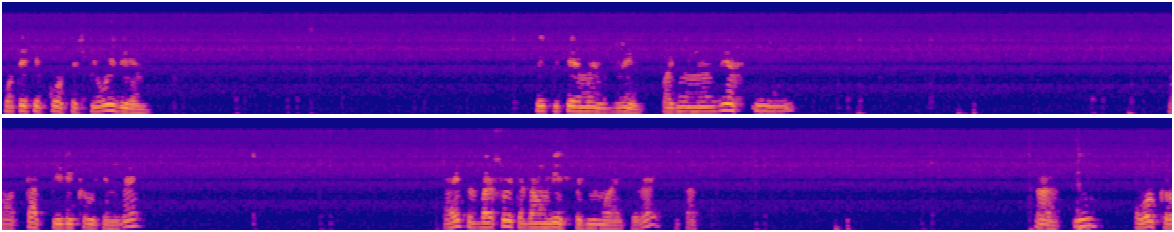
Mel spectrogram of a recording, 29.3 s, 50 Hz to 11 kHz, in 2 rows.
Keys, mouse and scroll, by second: 0.2-0.7 drag, 1.2 middle drag, 2.9-3.5 shift+drag, 3.7-4.2 shift+drag, 4.3-6.4 middle drag, 7.7 click, 9.5 r, 10.9 middle click, 12.0 r, 13.7 click, 14.2-15.4 middle drag, 16.2-17.8 middle drag, 18.7 click, 21.9 r, 24.0 click, 25.2 r, 26.2 click, 27.4 a, 28.0 i.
